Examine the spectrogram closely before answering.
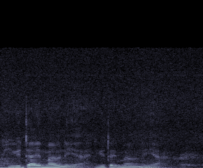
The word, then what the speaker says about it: eudaimonia: This is pronounced, I had to look this one up, eudaimonia.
